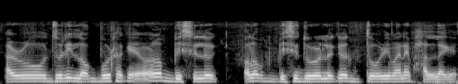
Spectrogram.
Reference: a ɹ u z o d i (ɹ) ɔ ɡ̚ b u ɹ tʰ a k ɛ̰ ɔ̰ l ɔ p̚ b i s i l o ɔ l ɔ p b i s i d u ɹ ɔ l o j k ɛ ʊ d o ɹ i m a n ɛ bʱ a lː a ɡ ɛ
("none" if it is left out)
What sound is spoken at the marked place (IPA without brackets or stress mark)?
l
